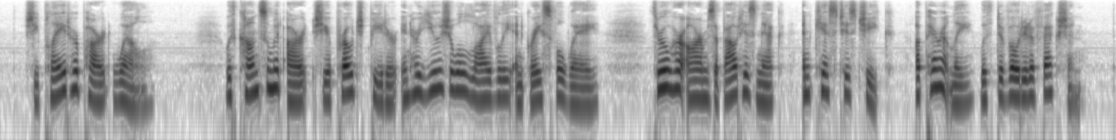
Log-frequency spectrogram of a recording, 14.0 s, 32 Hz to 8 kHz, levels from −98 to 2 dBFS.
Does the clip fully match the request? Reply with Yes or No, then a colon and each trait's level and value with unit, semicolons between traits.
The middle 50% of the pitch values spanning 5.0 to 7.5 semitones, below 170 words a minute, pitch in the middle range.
Yes: wide, 5.4 semitones; average, 140 wpm; medium, 175 Hz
